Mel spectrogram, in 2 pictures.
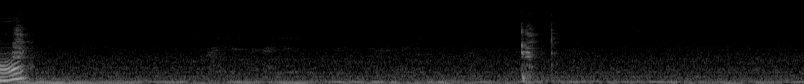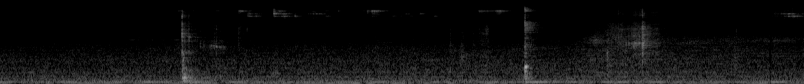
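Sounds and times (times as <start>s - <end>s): steady low hum: 0.0s - 16.0s
dishes clinking on stone counter: 5.2s - 5.7s.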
